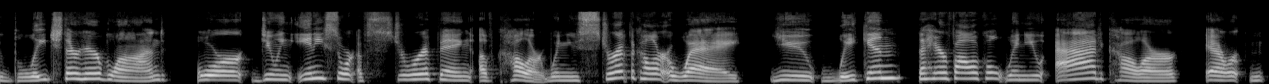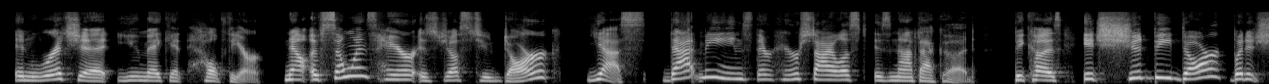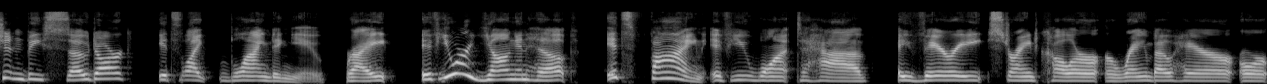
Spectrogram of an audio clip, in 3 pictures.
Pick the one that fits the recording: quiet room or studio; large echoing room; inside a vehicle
quiet room or studio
